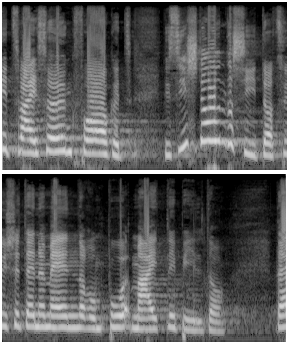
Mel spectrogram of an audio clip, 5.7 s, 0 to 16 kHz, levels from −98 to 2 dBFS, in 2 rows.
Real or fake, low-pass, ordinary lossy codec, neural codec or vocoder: fake; 14.4 kHz; none; vocoder, 48 kHz, 128 mel bands, Vocos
